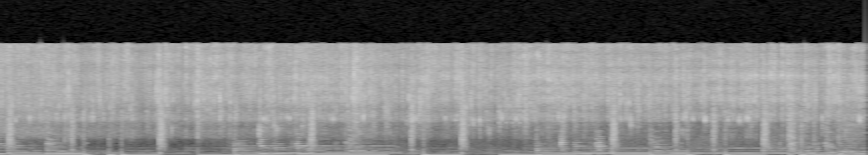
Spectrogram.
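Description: Background music with a steady bass beat, over chicken seekh kebabs frying and sizzling in ghee in a pan.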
